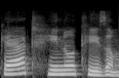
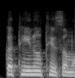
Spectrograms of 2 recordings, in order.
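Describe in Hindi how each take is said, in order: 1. यह शब्द दो अलग हिस्सों में बँटा है। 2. यह शब्द एक साथ जुड़ा हुआ बोला जाता है। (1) "अगर ब्रेक करेंगे तो" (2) "टुगेदर बोलेंगे तो"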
